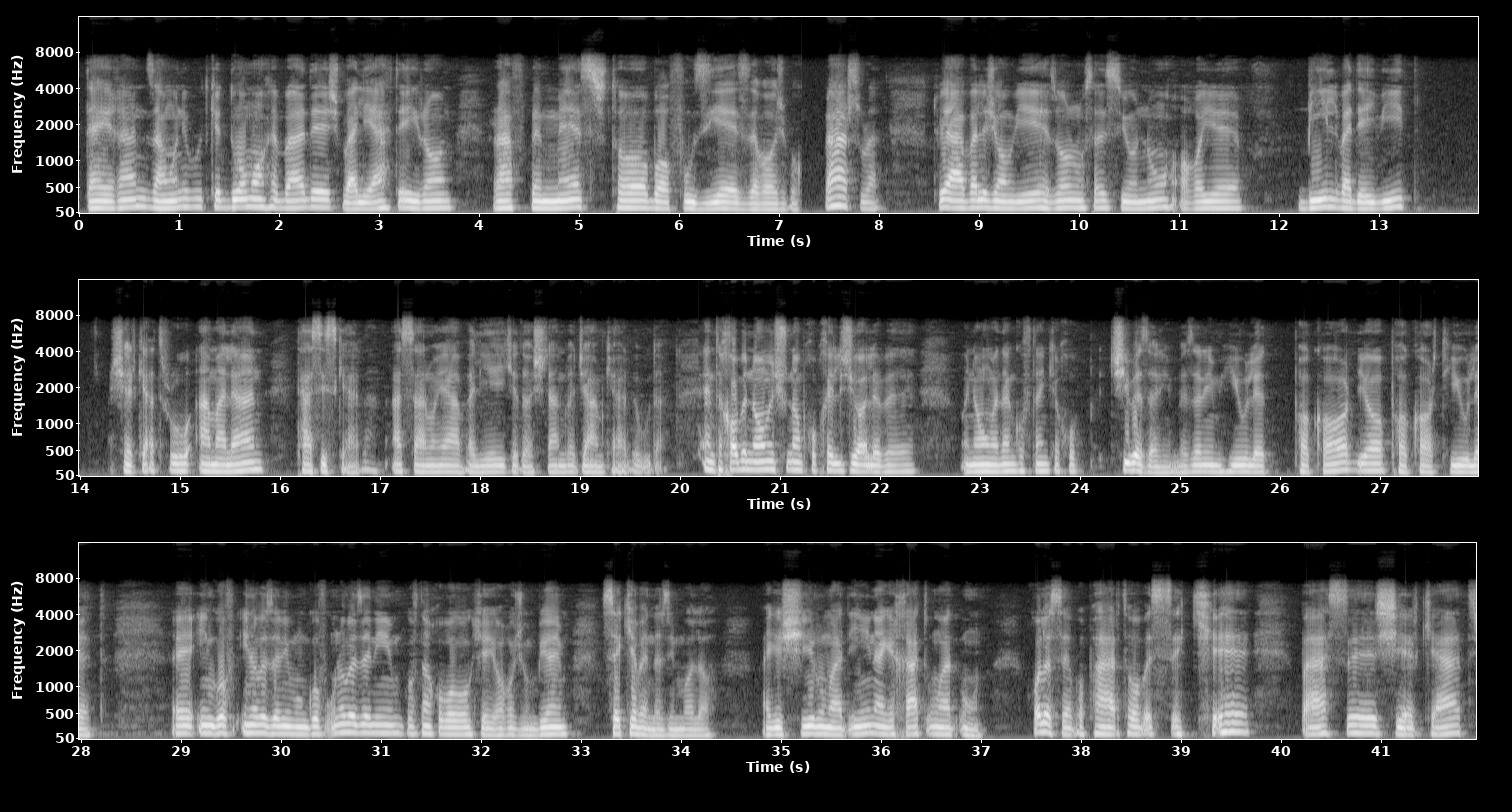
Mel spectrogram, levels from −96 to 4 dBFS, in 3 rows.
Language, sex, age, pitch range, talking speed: Persian, male, 30-49, 115-140 Hz, 135 wpm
